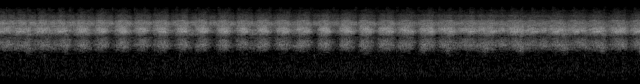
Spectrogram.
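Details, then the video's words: Loud insect buzzing from cicadas, a high rasping hum that beats in regular swells about every 0.4 seconds, constant from start to finish. "Scintillating Cicadas 1 hour White Noise"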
